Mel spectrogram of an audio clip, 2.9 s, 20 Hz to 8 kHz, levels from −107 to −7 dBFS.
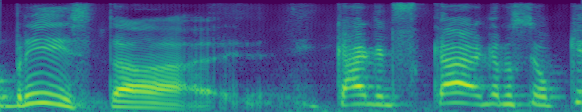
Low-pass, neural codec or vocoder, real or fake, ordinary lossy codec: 7.2 kHz; codec, 16 kHz, 4 kbps, X-Codec, HuBERT features, trained on LibriSpeech; fake; none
